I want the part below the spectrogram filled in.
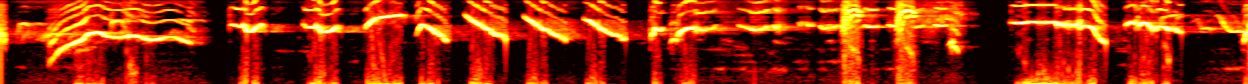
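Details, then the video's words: Oriental magpie-robin in rich song: a strong rising whistle followed by a long, rapid series of bright clear whistled notes and sharp high accents, almost continuous. "masteran kacer gacor full isian kacer langsung gacor denger suara kacer satu ini"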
